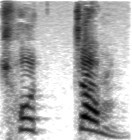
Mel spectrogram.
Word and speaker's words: 초점: 그래서 발음은 초점 이런 식으로 뒤가 된 소리가 납니다만 둘 다 한자어이기 때문에 사이시옷 이렇게 붙일 수가 없는 것을 볼 수가 있습니다.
